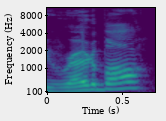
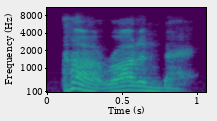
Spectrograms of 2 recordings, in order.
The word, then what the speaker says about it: Roddenbach: Is it Rodaball? Man, you're going to get me to butcher that. It's Roddenbach.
